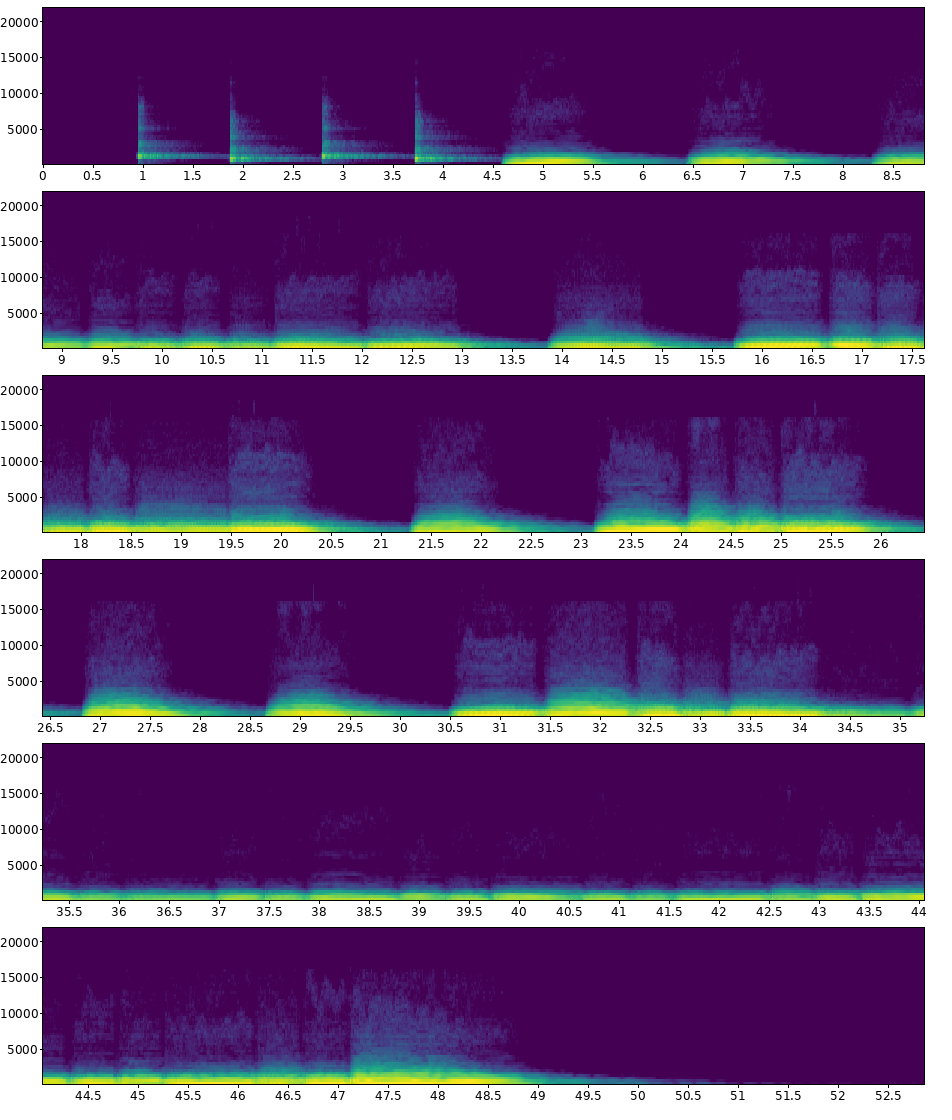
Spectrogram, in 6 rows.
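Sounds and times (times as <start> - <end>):
playalong backing track for trombone practice: 4.6 - 5.8, 6.5 - 7.7, 8.3 - 13.3, 13.9 - 20.6, 21.3 - 22.6, 23.2 - 26.2, 26.8 - 49.0.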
